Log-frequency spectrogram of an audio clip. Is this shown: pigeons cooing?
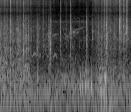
yes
